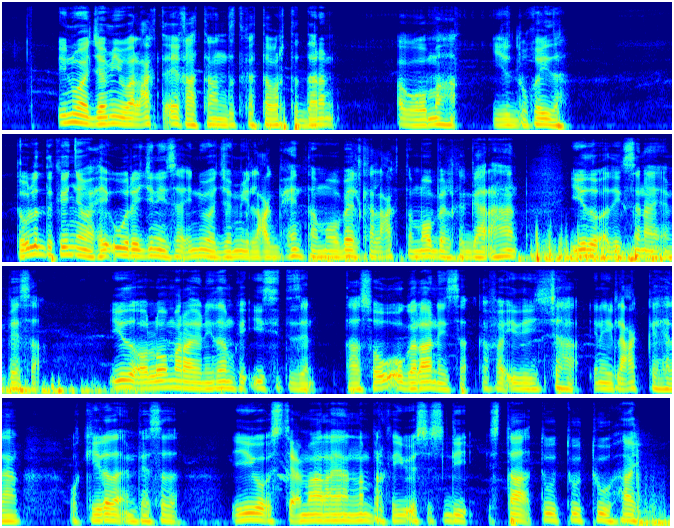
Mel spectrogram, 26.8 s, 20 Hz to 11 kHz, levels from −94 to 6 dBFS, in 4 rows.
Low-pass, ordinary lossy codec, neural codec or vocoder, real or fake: 9.9 kHz; none; vocoder, 24 kHz, 100 mel bands, Vocos; fake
